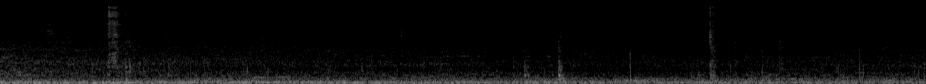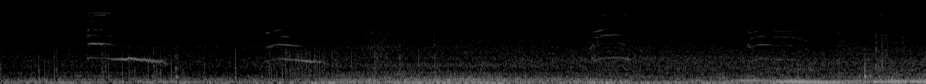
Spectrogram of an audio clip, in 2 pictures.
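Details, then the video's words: Stray kittens in Istanbul meowing for their dinner: a few short, thin arched meows, rising then falling, come in a cluster past the middle, then once more, against a constant low rumble of passing traffic. "Kittens meowing for dinner"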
